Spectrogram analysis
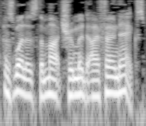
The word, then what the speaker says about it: iPhone X: iPhone 8 Plus, as well as the much-rumored iPhone X pronounced 10.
